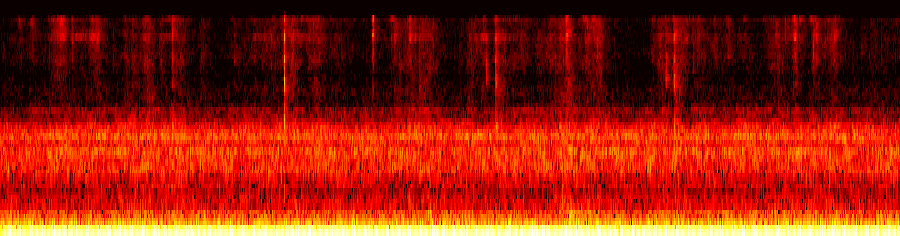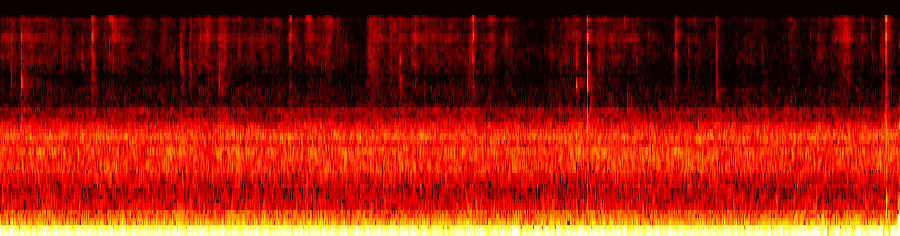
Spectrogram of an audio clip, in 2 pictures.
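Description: Low, steady background hum of room tone with a few faint soft ticks scattered through it.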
